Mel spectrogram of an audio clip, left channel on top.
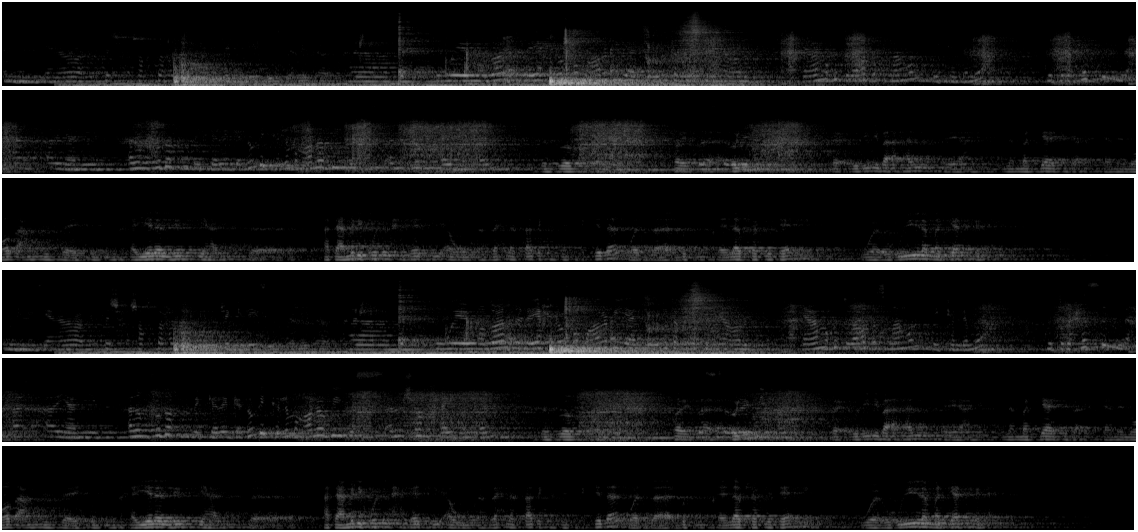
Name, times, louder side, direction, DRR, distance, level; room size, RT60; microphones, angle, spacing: voice 1, 0.0-9.8 10.1-12.3 12.6-14.9 15.2-16.9 17.3-19.3, right 1 dB, 50° right, 4 dB, 1.4 m, -48 dB
Liquid, 0.5-7.3, equal, 15° left, 2.1 m, -38 dB
voice 2, 2.9-3.3 16.7-17.6 18.1-18.9 19.6-24.9 25.1-25.6 26.0-28.0 28.3-30.8 31.3-32.6, equal, 15° right, 1 dB, 0.9 m, -48 dB
sound 1, 5.0-5.1 5.6-5.8 6.9-7.3 7.7-8.0 8.4-8.7 9.6-9.9 10.4-10.8 11.2-11.5 12.5-13.0 14.1-16.3 17.0-17.8 18.7-19.5, left 3 dB, 40° left, 1.2 m, -50 dB
16.0 x 10.5 x 7.8 m, 2.6 s
head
